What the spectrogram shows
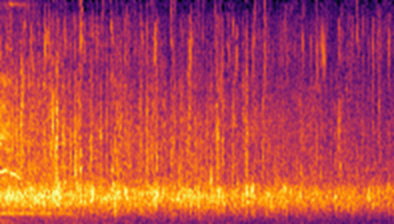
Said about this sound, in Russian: Спасибо огромное, это аплодисменты вам.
